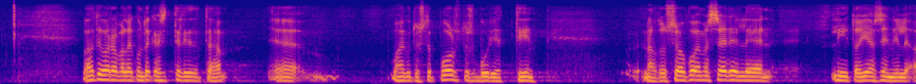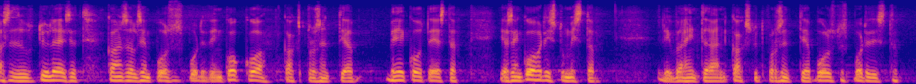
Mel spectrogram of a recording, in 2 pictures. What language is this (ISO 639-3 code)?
fin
